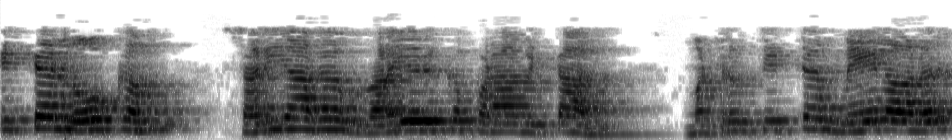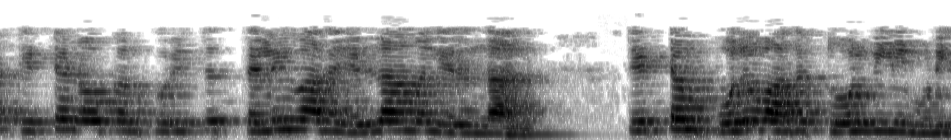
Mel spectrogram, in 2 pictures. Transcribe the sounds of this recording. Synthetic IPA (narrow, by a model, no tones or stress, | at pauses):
t̪ɪʈːɐnoːkɐm | sɐɾɪjaːɣɐʋɐɾɐjɛɾɯkːɐpːɐɽaːʋɪʈːaːl | mɐʈrɯmt̪ɪʈːɐmeːlaːɭɐɾt̪ɪʈːɐnoːkɐmkʊrɪt̪ːɯt̪ɛlɪʋaːɣɐɪlːaːmɐlɪɾɯnd̪aːl | t̪ɪʈːɐmpɔðɯʋaːɣɐt̪ːoːlʋɪjɪlmʊɽɪ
